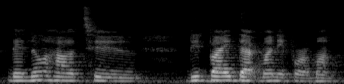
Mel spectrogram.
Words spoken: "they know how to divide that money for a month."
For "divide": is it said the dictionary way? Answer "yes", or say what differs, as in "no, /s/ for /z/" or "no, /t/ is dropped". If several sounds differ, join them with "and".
no, /b/ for /v/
